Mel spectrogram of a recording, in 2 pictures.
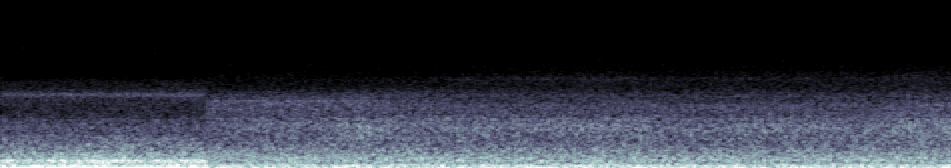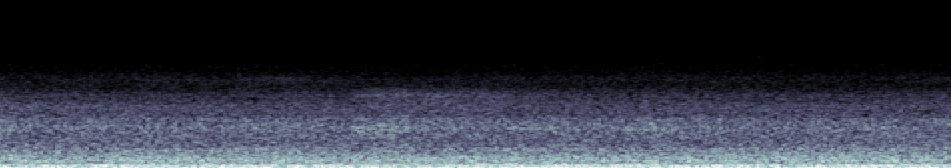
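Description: Steady low rumble and rushing noise of a Hokuriku Shinkansen train running at speed, heard inside the passenger cabin. It steps slightly quieter about two seconds in, then continues evenly.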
